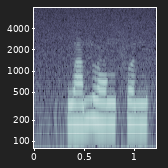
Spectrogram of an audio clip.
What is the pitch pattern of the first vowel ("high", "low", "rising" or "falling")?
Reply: rising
